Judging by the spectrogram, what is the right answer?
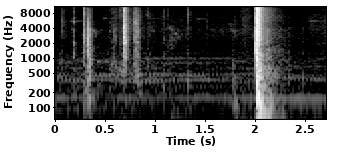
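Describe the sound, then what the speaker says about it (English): The door of a 2025 Mercedes-Benz G580 EQ electric SUV shuts with a single loud, solid thwack, preceded by a few faint clicks of the handle and latch. "A signature thwack of door close noise that is already separating this EV from pretty much every other one"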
